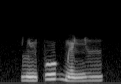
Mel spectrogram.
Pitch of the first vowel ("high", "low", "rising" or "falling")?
low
